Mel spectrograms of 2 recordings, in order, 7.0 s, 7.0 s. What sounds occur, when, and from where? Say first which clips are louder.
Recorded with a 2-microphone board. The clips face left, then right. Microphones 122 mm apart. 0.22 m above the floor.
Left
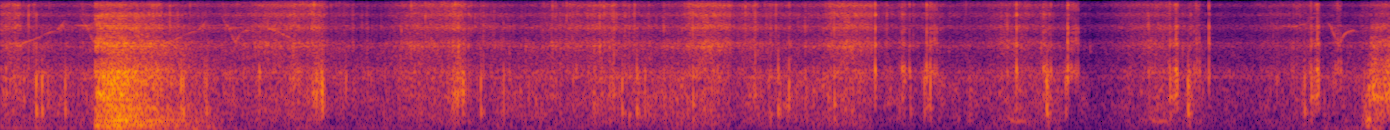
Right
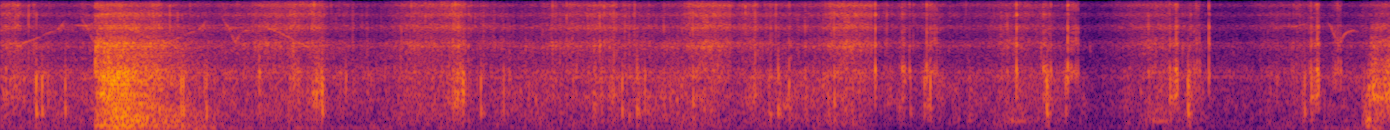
0.5 s a gunshot: left 1 dB; 20° left (ahead or behind), 5 m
